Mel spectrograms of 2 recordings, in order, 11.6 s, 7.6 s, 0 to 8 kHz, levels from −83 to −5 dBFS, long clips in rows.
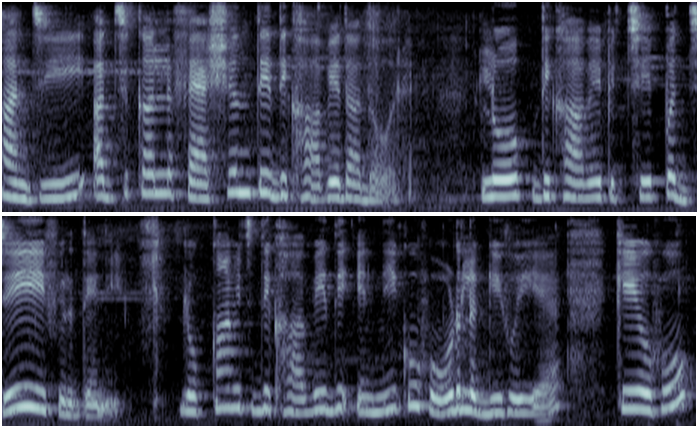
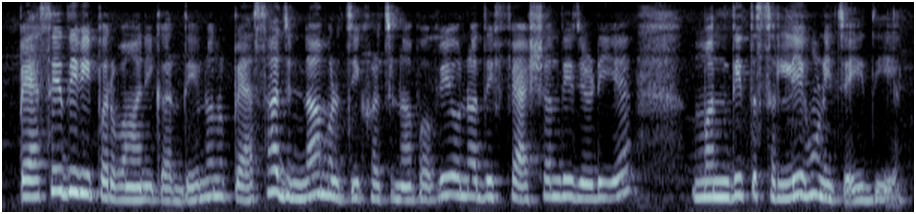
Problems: constant background noise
